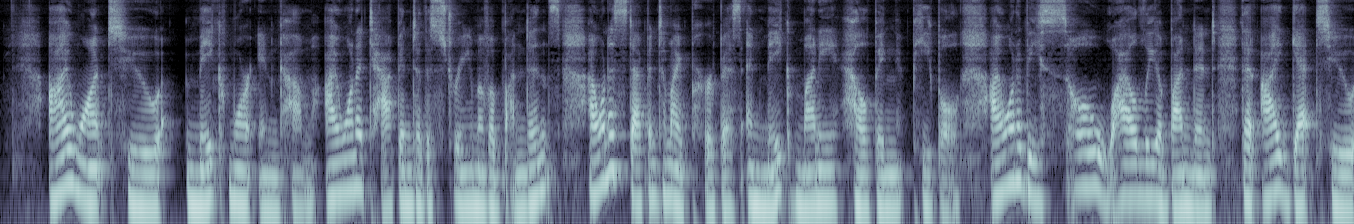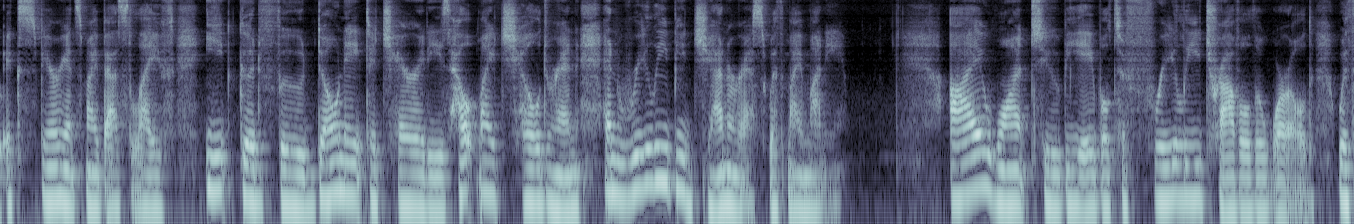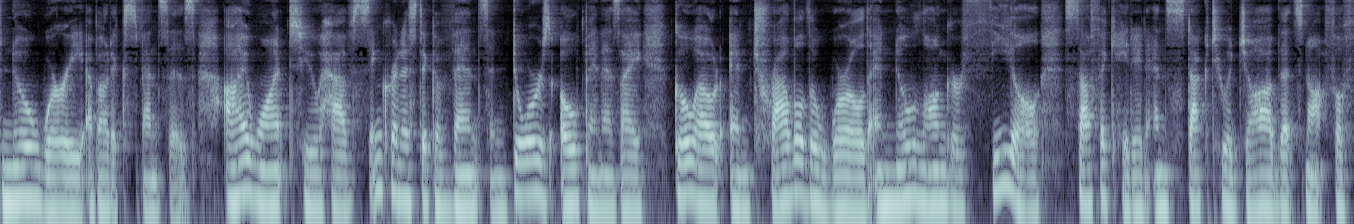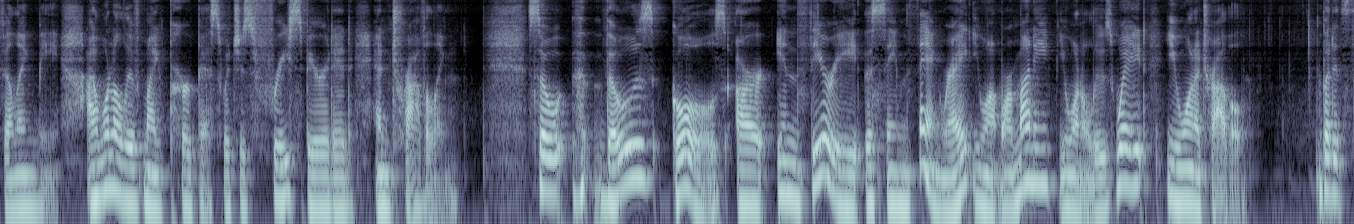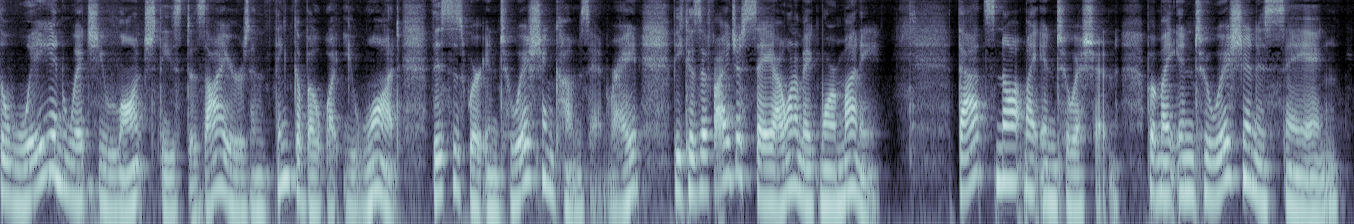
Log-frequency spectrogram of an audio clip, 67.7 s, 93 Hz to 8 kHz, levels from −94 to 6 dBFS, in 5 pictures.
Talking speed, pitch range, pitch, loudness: 160 wpm, 125-155 Hz, 135 Hz, -18 LUFS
